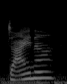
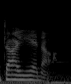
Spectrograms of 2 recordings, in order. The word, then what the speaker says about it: Dinah: I do know that Diana Lance is pronounced as Dinah. I was very tipsy, so I kept saying Diana.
